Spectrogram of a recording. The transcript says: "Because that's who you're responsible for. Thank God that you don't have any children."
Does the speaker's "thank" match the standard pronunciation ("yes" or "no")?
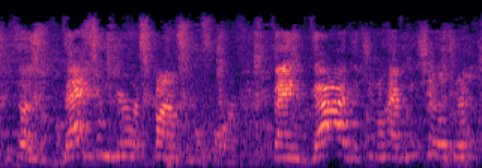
yes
